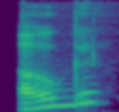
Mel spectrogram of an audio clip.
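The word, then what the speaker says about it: tōge: Sorry, so in Japan it's spelled T-O with the line on top G-E. Okay, Togue. Yeah, Togue, yeah.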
